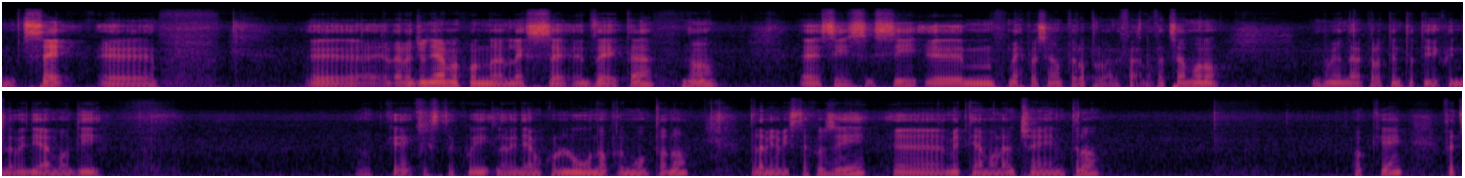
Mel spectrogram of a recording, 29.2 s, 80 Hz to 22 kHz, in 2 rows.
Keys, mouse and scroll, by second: 14.6 End, 16.2-16.7 scroll down 2, 24.3 shift+middle click, 25.5 scroll up 1, 26.8 shift+middle click.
